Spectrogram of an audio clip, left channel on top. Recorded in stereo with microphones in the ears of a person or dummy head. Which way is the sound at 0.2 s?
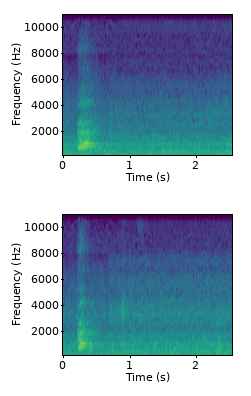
40° right (ahead or behind).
